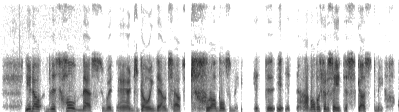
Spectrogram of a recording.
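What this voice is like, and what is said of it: New York City accent. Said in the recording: “You're from New York City. I see. We can tell from the accent, actually.”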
